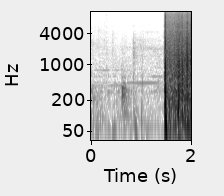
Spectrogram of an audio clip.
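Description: A second and a half of near silence, then a sudden loud, dense crackling: fingers rubbing over a phone's microphone as the phone is handled.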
